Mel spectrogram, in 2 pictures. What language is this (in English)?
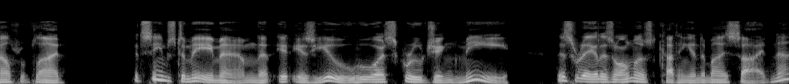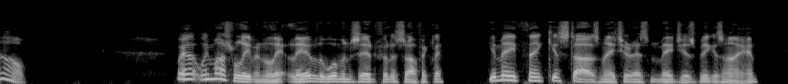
English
